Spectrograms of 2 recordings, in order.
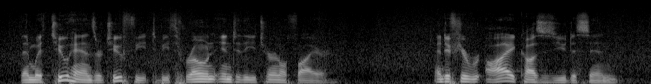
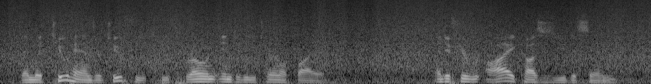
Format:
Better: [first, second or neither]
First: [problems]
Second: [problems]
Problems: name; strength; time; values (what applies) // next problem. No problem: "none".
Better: first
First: hiss; faint; throughout; 20 dB below the speech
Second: hiss; loud; throughout; 4 dB below the speech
